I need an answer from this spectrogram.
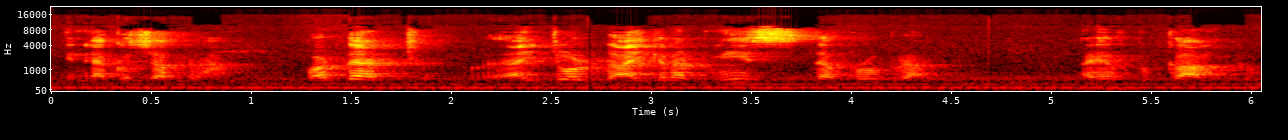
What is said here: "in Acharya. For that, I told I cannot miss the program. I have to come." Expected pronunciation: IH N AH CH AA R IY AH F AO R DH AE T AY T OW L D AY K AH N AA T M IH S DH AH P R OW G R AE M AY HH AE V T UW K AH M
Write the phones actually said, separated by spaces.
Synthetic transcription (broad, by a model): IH N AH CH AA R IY F AO R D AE T AY T OW L D AY K AH N AA T M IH S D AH P R OW G R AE M AY HH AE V T UW K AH M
